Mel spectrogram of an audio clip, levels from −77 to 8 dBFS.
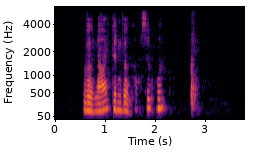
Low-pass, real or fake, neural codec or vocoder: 5.4 kHz; real; none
